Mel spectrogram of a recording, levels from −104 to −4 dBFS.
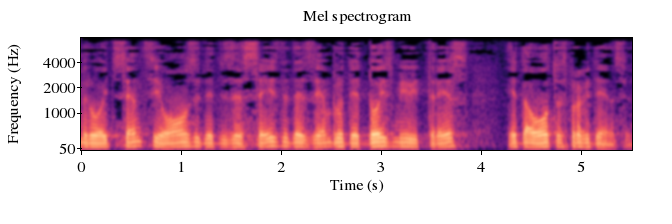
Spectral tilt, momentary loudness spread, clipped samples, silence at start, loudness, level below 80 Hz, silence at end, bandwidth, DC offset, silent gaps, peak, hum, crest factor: -7.5 dB/octave; 8 LU; under 0.1%; 0 s; -21 LUFS; -48 dBFS; 0 s; 7.6 kHz; under 0.1%; none; -2 dBFS; none; 18 dB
